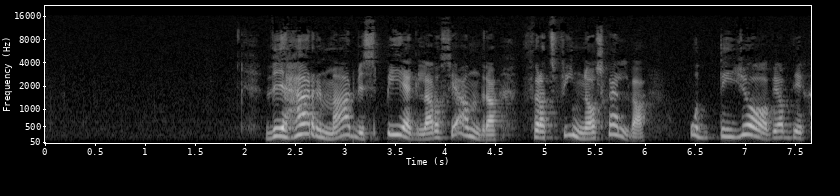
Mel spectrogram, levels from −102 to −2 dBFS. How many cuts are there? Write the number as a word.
one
